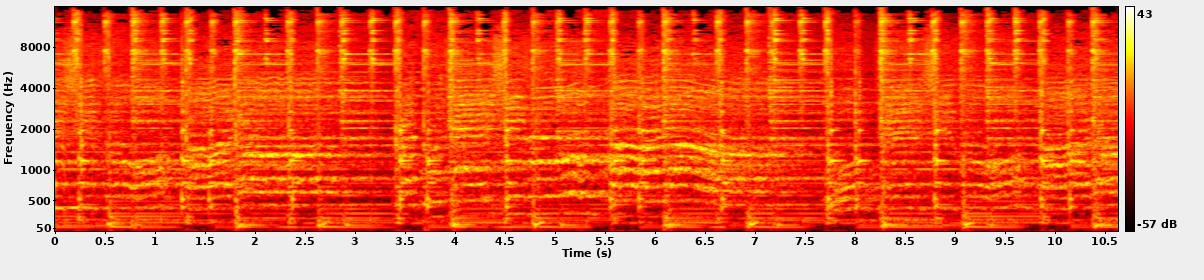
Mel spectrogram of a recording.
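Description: Hindu devotional music: chanted vocals over a steady drum beat.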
